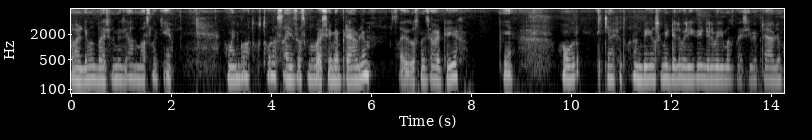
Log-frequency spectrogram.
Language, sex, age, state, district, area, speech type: Kashmiri, male, 18-30, Jammu and Kashmir, Shopian, rural, spontaneous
